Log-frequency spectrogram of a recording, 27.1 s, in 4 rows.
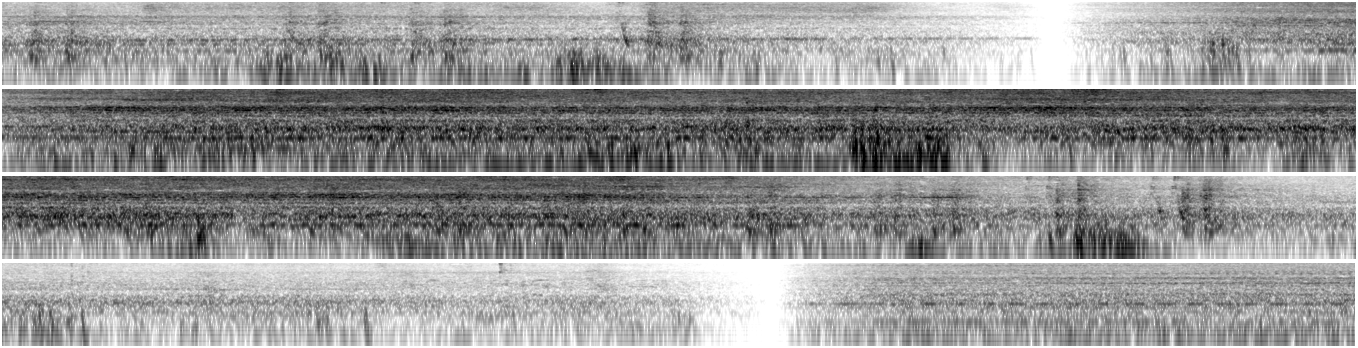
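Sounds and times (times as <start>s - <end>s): train wheels rumbling on rail: 0.0s - 4.6s, 5.5s - 20.9s.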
